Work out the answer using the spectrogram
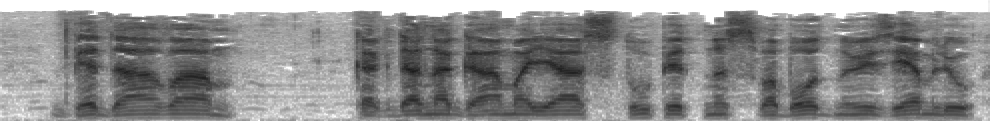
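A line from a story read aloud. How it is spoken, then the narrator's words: Gloomy mutter. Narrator (Russian): мрачно пробормотал он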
